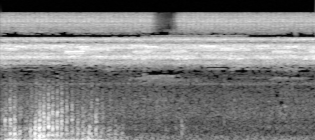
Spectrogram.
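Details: After-dark insect chorus in the Osa Peninsula forest near Corcovado, Costa Rica: unbroken shrill high buzzing, joined early on by a brief low rapid pulsing sound lasting about a second.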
